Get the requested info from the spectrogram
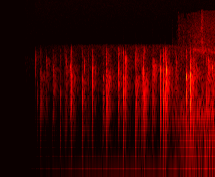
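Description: Audience applauding, separate hand claps coming quickly and irregularly. It starts about a third of a second in and grows louder.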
